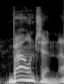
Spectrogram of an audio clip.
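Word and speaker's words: Bouton: It's Jim Blount, isn't it? Is that how you say it? – Bounton. – I'm sorry, Bounton.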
